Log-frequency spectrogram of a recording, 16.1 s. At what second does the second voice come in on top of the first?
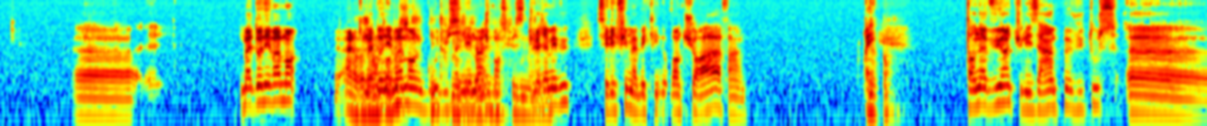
4.8 s

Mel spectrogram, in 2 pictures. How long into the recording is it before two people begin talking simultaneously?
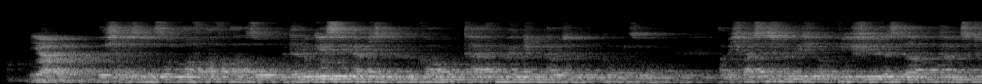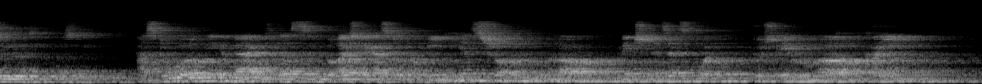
none

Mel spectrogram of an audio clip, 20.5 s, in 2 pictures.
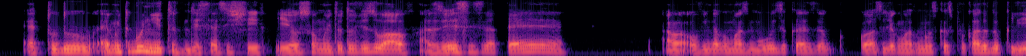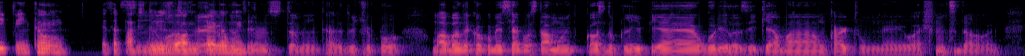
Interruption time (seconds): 11.5 s

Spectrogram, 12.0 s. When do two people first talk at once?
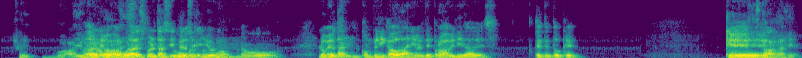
1.2 s

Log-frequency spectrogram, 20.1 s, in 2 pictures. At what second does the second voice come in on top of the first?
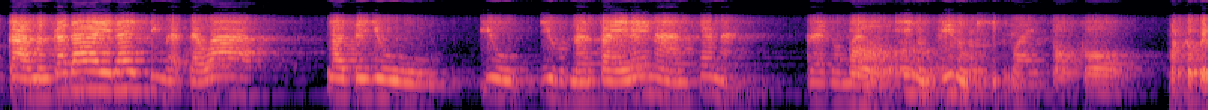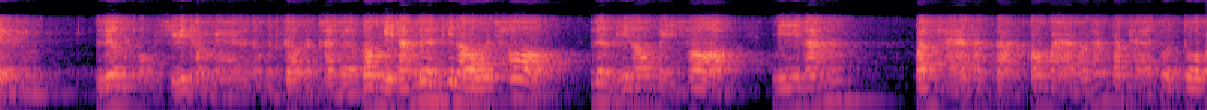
7.1 s

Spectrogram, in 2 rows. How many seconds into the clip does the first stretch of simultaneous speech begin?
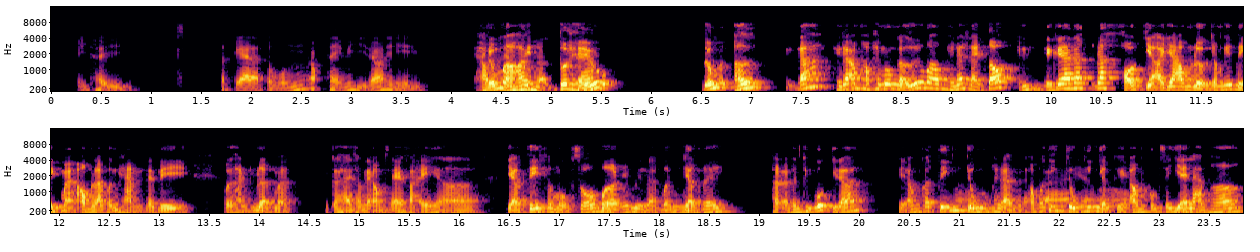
4.3 s

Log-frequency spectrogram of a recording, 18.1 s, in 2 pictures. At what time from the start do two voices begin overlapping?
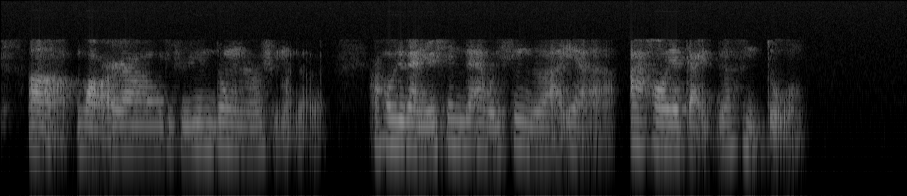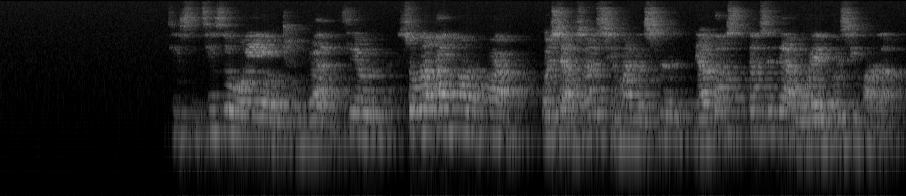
none

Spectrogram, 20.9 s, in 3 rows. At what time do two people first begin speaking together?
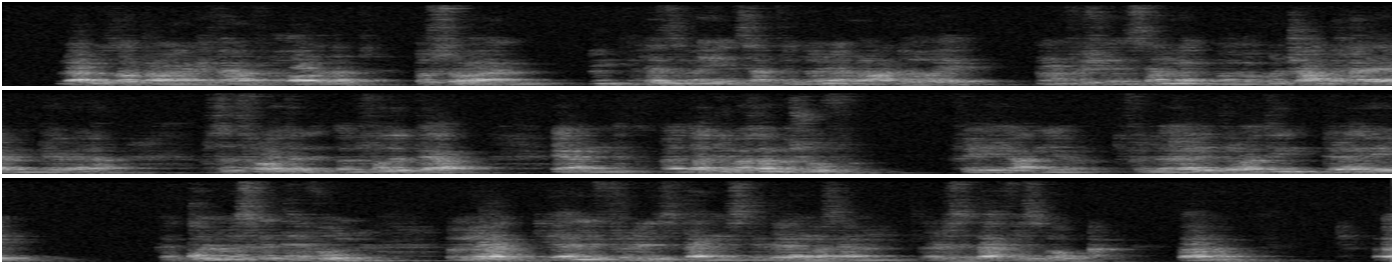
none

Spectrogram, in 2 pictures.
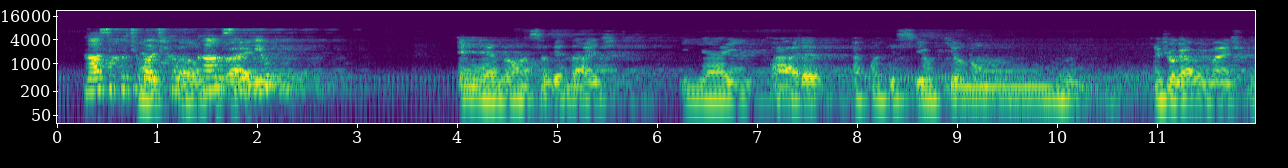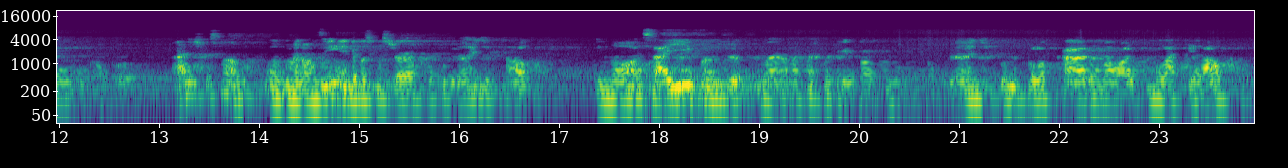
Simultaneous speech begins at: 0.8 s

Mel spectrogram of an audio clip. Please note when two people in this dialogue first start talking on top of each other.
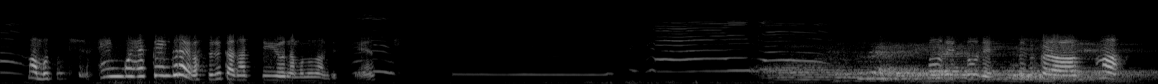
9.3 s

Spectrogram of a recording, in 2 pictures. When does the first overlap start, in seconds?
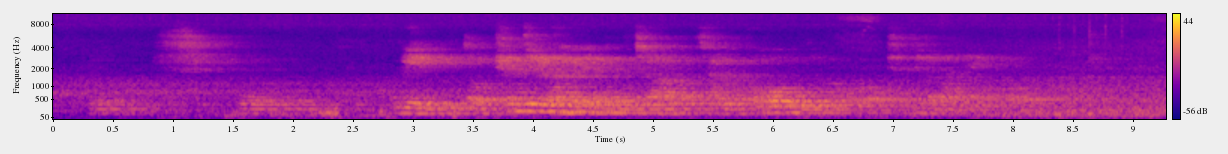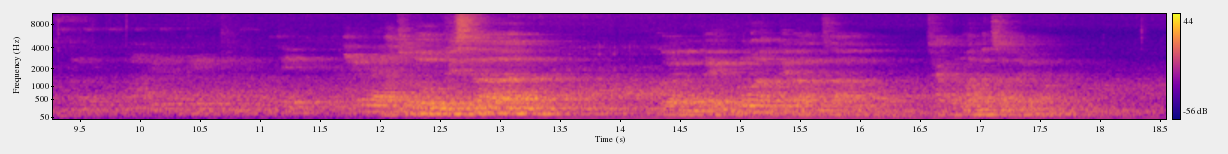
12.0 s

